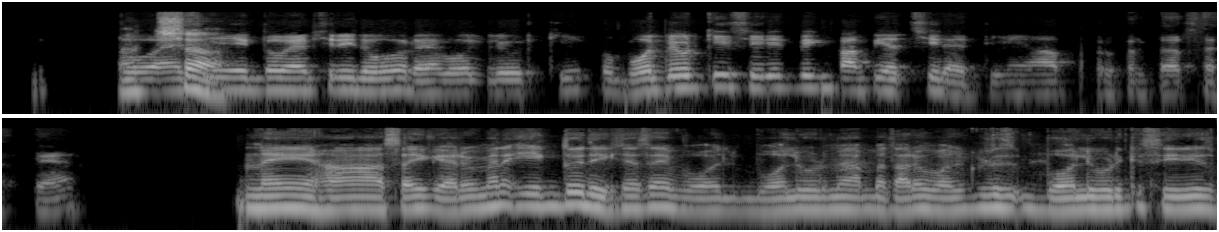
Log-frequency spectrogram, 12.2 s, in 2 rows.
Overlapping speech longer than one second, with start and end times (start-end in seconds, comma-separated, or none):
none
